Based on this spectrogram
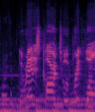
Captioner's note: on phone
